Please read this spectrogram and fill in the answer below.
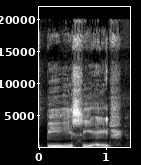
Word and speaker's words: Bech: Is it Betch or Beck? I want to say it's Beck. It's Bech.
